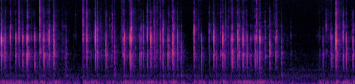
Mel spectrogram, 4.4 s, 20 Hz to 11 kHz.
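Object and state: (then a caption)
Plastic mechanical keyboard. An SK61 small 60% mechanical keyboard with a plastic case and plastic keycaps, hollow with switches inside, is typed on continuously with the fingertips of both hands. Rapid, bright, sharp clacks with almost no ring tumble over each other. A steady low hum sits underneath, and the typing briefly thins out just before the first second and again around 3.5 to 4 seconds.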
